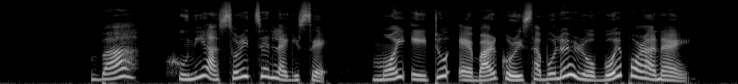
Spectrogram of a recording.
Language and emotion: Assamese, surprised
